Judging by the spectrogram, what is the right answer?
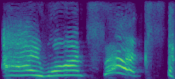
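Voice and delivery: very high, very loud, shrill all-out scream. Speaker acting out a woman's words to them, retelling a scream at full lungs. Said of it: "screamed out at the top of her lungs".

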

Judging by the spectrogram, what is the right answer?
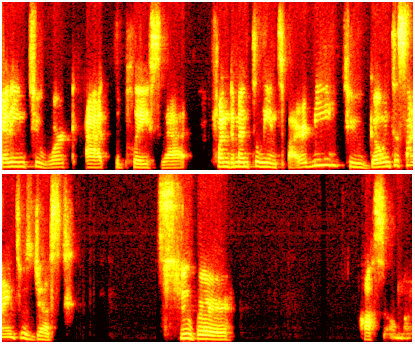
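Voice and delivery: voice right on the edge of crying, holding back tears. A scientist born in Arecibo recalls working at the place that inspired them, holding back tears. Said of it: "So trying not to cry".

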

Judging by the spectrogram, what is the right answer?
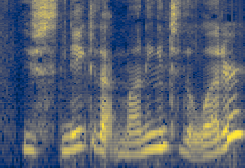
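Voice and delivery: usual speaking voice

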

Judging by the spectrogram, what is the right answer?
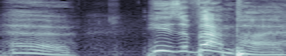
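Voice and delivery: mixed southern-British put-on accent. Showing a mix of southern and British accents: Keanu Reeves half southern half British accent. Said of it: "he, like, combined it".

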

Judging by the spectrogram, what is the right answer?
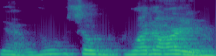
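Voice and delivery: put-on New York accent. Retelling what a man who shouted at him said back; imitating new york accent. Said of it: "he said in his best New York way".

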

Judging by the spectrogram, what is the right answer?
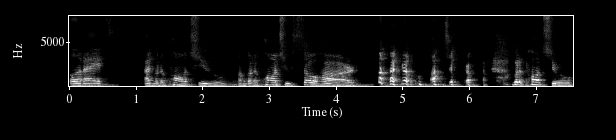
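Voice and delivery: put-on talking cat voice. Imitating a talking cat from TikTok videos: put-on talking cat voice. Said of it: "the cat is talking like a".

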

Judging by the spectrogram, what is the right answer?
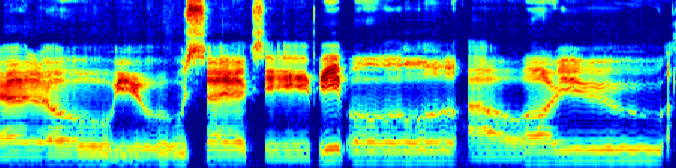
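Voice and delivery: voice dropped as low as possible, drawn-out "you". Talking into a laptop alone, testing how low the voice can go. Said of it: "Let's see how low my voice can go".

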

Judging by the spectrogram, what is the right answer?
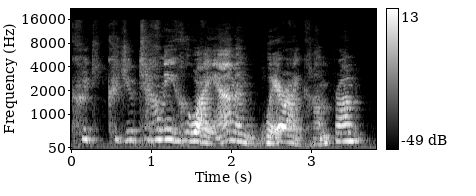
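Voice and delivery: anxious, uncertain tone. A strange little creature questions a creature with a pointed horn, anxiously. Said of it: "said the strange little creature anxiously".

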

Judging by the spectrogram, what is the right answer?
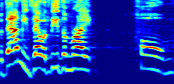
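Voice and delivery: very high-pitched sci-fi movie hero voice. Showing off Star Wars trading cards, the speaker does a Luke Skywalker impression. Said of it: "That was my Luke Skywalker impression".

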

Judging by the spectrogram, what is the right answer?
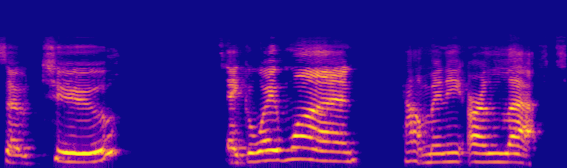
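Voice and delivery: eager, excited voice, with two drawn out. Teaching subtraction with the three little pigs, getting all excited. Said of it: "I'm getting all excited".

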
